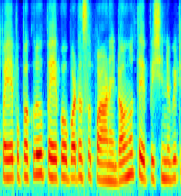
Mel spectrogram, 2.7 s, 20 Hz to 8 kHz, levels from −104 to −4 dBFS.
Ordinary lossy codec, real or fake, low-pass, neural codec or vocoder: none; fake; none; codec, 16 kHz, 0.7 kbps, FocalCodec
